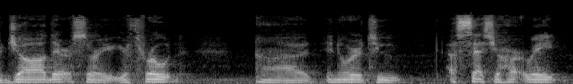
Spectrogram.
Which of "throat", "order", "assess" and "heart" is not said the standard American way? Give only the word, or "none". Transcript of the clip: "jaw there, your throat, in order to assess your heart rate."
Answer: none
